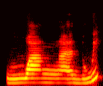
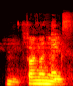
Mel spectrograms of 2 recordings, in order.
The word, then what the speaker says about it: Whanganui: For a country to grant the same human legal rights to the third largest river in the world Wanganui, did I say it right? Whanganui.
